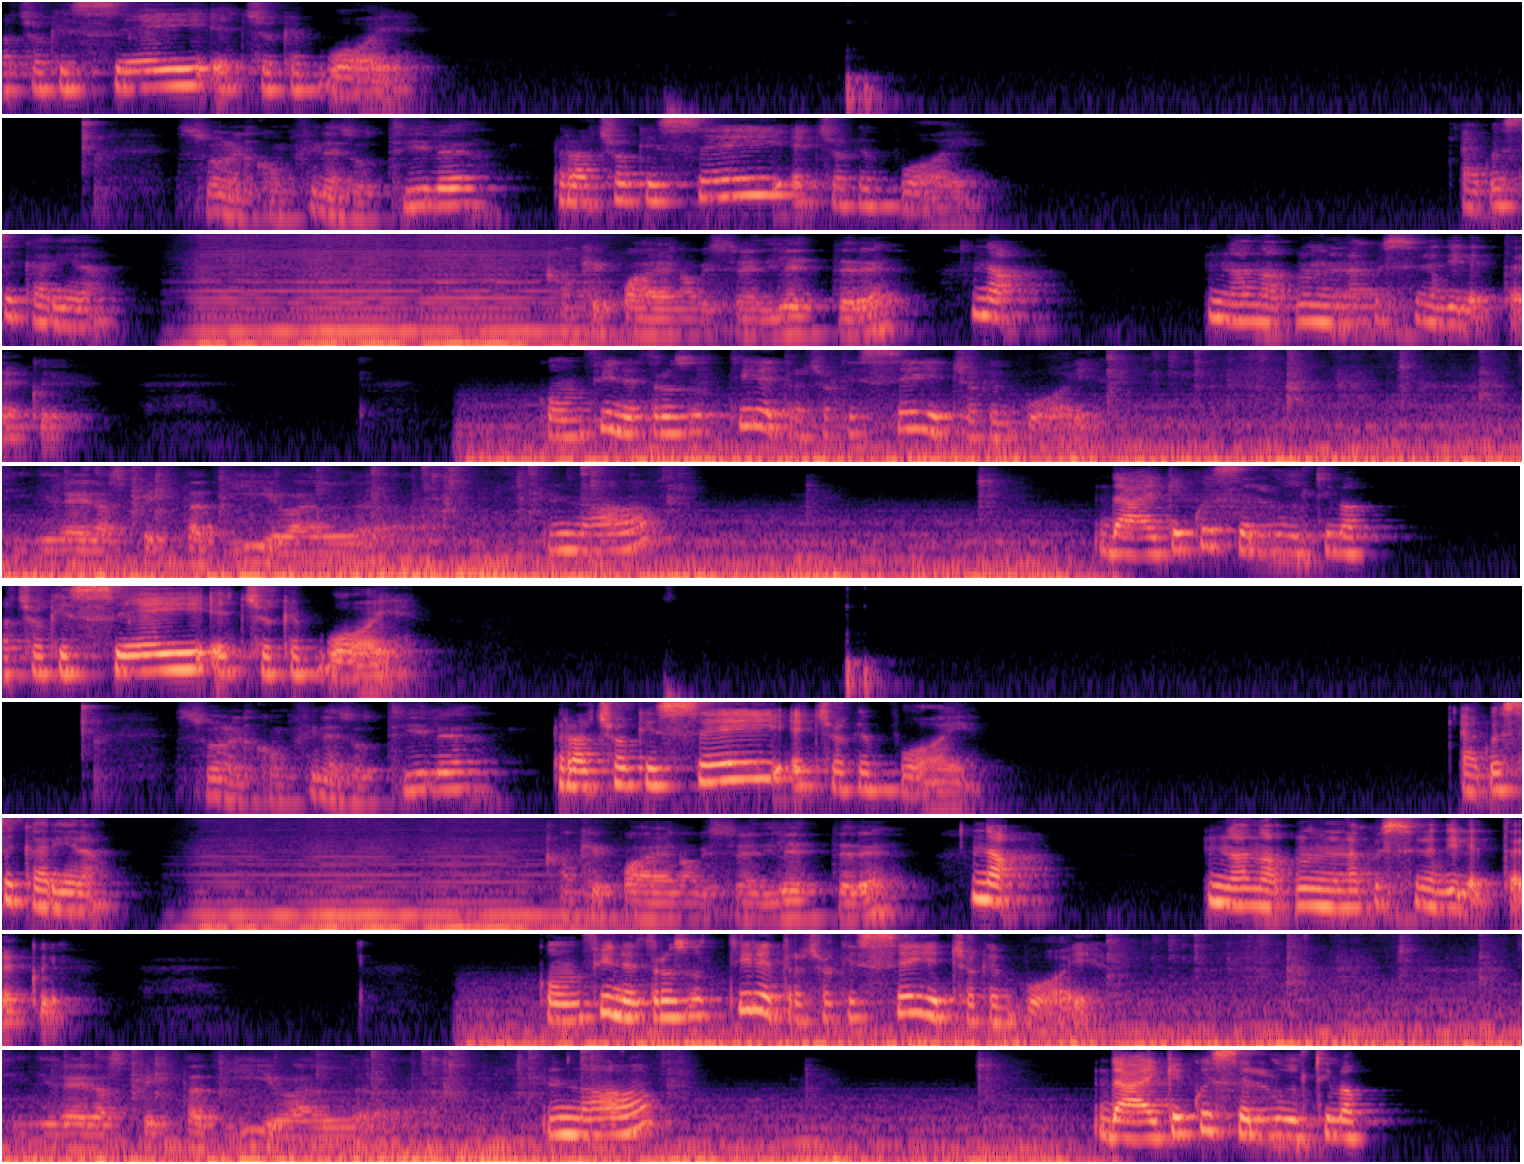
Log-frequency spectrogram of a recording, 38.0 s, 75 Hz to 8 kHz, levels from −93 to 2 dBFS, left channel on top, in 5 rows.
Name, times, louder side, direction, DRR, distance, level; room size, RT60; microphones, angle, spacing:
voice 1, 0.0-2.0 10.4-12.5 14.9-15.7 20.0-20.4 21.2-23.1 25.5-28.3 33.1-33.7 35.9-37.2, right 7 dB, 90° right, 0.3 m, -24 dB
voice 2, 8.5-10.0 18.0-19.6 21.5-21.6 21.8-22.2 30.1-32.8 35.3-35.4 36.7-36.9, equal, 50° right, 0.9 m, -33 dB
sound 1, 16.0-18.4, left 1 dB, 75° left, 0.6 m, -30 dB
sound 2, 25.1-36.0, equal, 5° left, 1.4 m, -27 dB
sound 3, 25.9-33.8, equal, 10° right, 2.0 m, -50 dB
5.0 x 2.1 x 2.8 m
head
